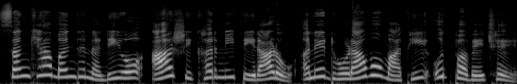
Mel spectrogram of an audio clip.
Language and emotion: Gujarati, neutral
